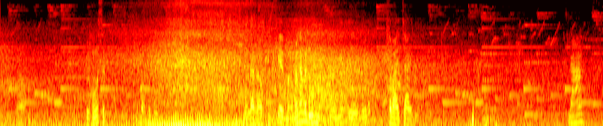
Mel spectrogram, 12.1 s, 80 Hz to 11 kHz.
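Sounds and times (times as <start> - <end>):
motorcycle engine passing by: 2.4 - 7.6.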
